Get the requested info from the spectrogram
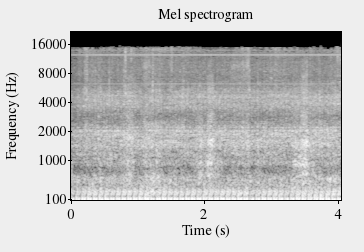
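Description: Yamaha Ténéré adventure motorcycle's engine running at low, steady revs as it is ridden slowly along a rough dirt track.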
